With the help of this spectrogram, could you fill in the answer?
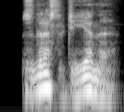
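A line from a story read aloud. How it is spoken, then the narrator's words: Quiet speech. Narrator (Russian): сказал негромко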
